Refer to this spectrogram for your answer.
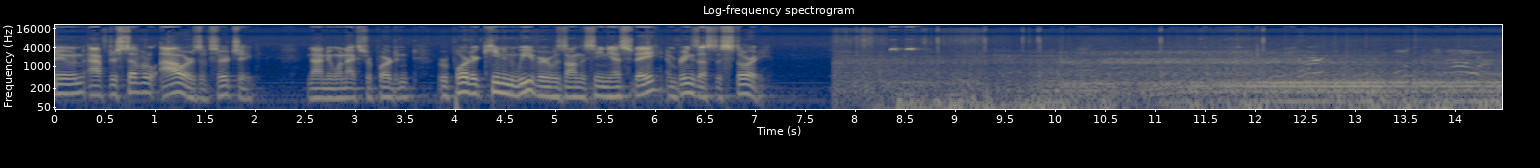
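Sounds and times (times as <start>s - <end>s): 
speech: 0.0s - 7.2s
wind rumble: 7.8s - 14.4s
police boat motor droning on the water: 9.4s - 14.4s.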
